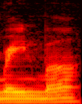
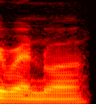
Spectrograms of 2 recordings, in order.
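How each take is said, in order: First: "Renoir" with a long ee up front; "Renoir" starting like "reen"; Renoir said REEN-wah. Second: "Renoir" with a short e up front; "Renoir" starting like "wren"; Renoir said REN-wah. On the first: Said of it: "never heard of the name Renoir". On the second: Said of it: "we're gonna say Renoir". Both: Shown as a demonstration.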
